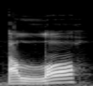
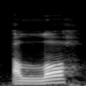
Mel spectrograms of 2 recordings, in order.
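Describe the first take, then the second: Both takes have the same delivery.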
